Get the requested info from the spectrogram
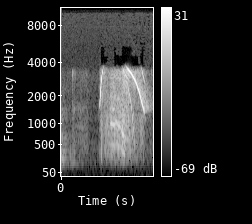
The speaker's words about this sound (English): So it's a high-low type of whistle.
